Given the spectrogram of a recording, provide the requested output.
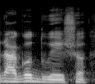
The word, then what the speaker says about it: রাগদ্বেষ: তা আমরা একসাথে উচ্চারণ করলে কেমন হচ্ছে? রাগদ্বেষ।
